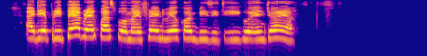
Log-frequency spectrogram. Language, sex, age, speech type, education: Nigerian Pidgin, female, 15-29, read, tertiary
